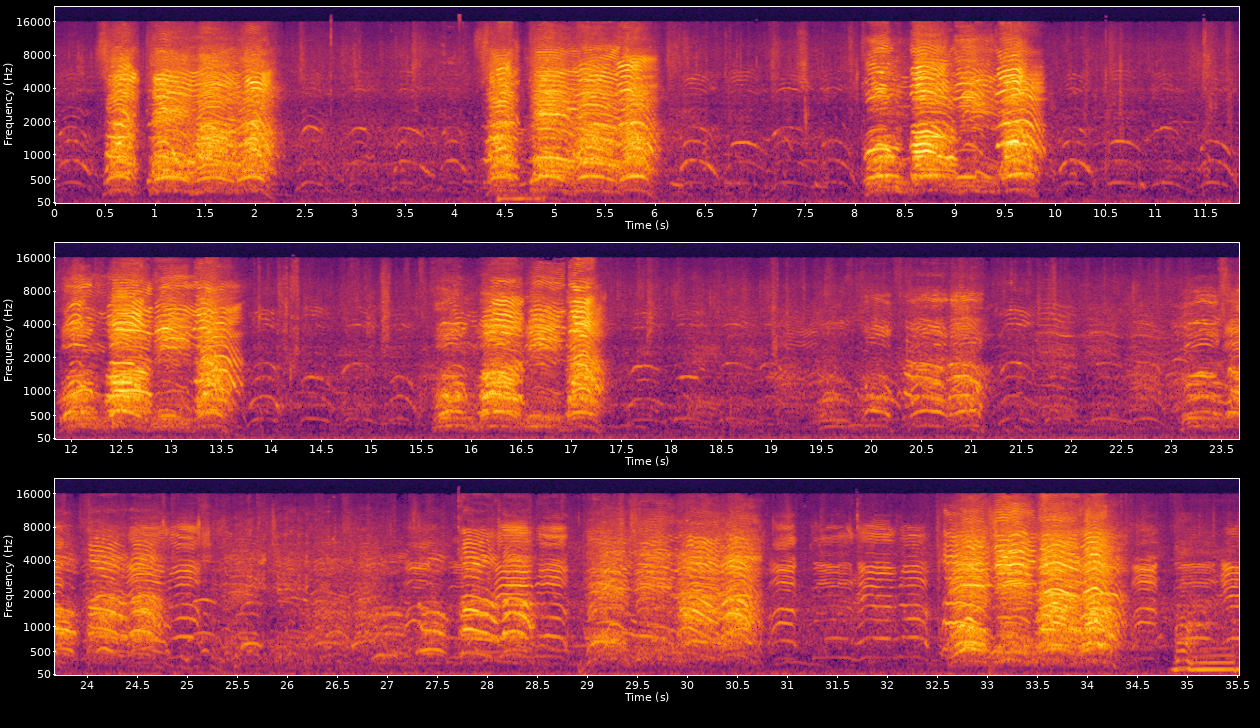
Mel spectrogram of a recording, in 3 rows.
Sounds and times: voices of the crowd chanting and calling out 0:00.0 - 0:35.5

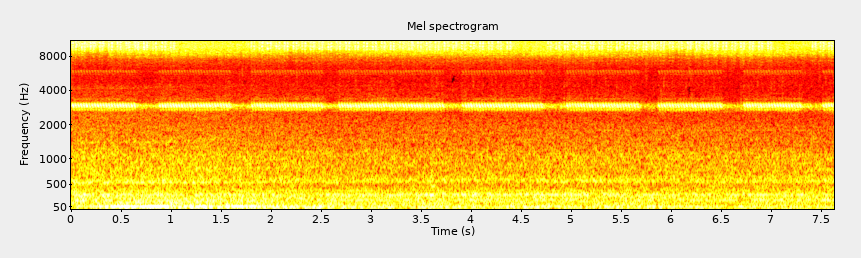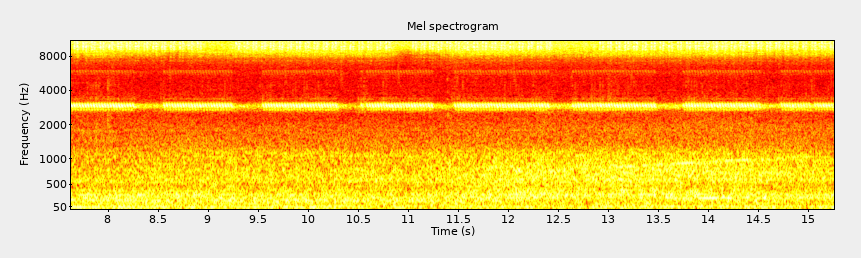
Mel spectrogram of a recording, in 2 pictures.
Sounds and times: Italian tree cricket (Oecanthus pellucens) 0:00.0 - 0:15.2
hum is coming from the highway bellow 0:00.0 - 0:15.2

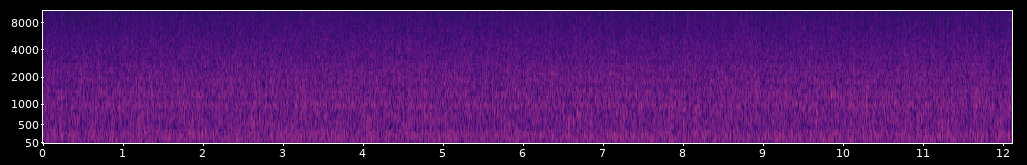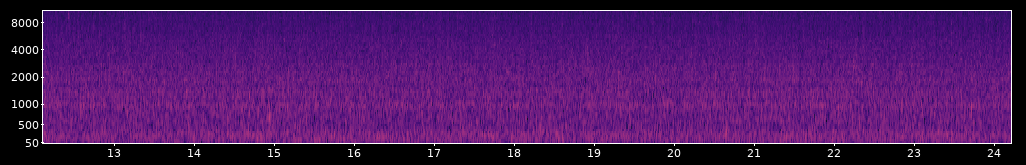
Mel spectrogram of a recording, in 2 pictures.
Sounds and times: waterflow under the old watermill 0:00.0 - 0:24.2

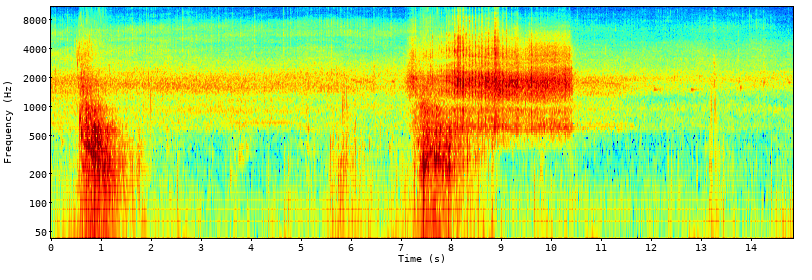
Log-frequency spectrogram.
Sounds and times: underwater vibrations of boat traffic 0:00.4 - 0:02.8
underwater vibrations of boat traffic 0:07.0 - 0:11.0

